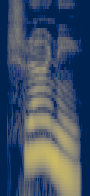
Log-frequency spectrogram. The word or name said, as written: ಶ್ರಾಣ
